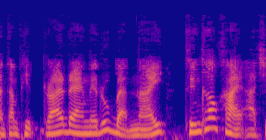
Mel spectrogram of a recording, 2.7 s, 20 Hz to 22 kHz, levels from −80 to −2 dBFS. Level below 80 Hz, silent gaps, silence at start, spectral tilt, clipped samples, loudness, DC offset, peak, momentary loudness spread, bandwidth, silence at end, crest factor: -58 dBFS; none; 0 s; -6 dB/octave; under 0.1%; -29 LUFS; under 0.1%; -10 dBFS; 5 LU; 15.5 kHz; 0 s; 20 dB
